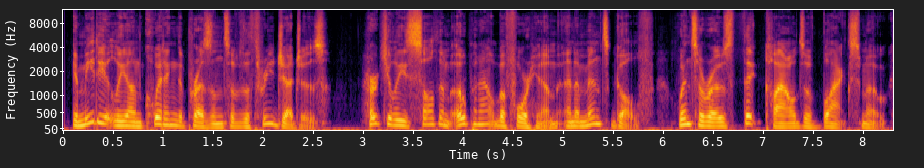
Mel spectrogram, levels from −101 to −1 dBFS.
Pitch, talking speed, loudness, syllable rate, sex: 135 Hz, 190 wpm, -18 LUFS, 6.2 syllables/s, male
